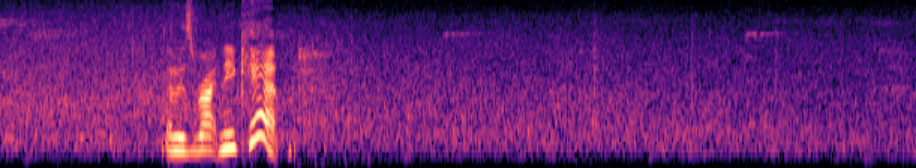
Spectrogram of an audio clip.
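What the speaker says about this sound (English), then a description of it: "this is the beautiful little creek" Small creek near a campsite in Cairns, Australia, in cassowary territory, gives a steady broadband rush of flowing water throughout, with someone speaking briefly near the start.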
